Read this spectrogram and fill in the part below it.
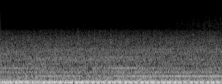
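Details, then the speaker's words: Car with 4.0 engine that normally has a slight tick, after an engine lockup: idle throbs unevenly about ten times a second, tick louder, heavy vibration; owner suspects one dead cylinder, no check engine light, possible water loss/head gasket. "i mean i'm sure you guys can see we got a nice vibration going on [Music] the thing is jumping all over the place and it's not supposed to do that so yeah"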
